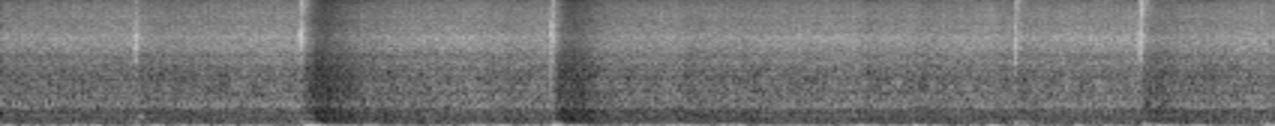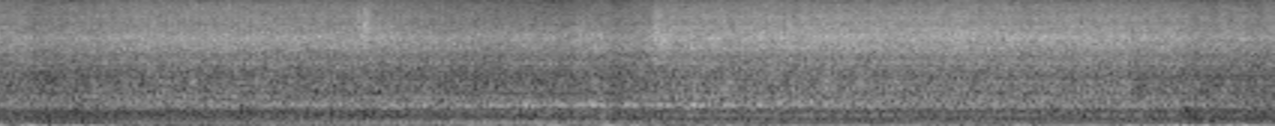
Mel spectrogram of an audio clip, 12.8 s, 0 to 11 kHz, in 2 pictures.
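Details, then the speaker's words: 1975 Plymouth Duster, previously had a loose valve adjustment screw, heard from inside: warm idle with a steady low rumble and a dull knock each revolution; rod knock. "probably hear the broad knock a lot better from in here"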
